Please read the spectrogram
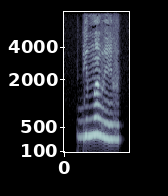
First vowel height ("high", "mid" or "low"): mid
